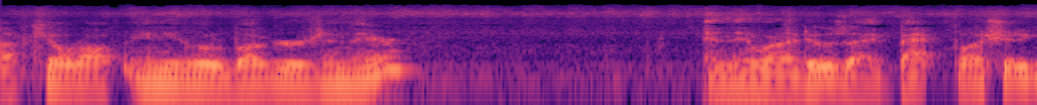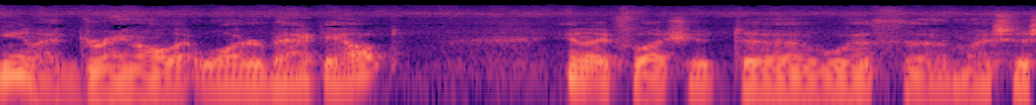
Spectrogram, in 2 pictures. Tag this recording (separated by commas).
Speech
